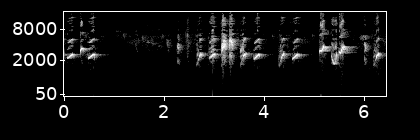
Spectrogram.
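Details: Sooty-headed bulbul singing like a white-rumped shama: a brief whistled opening, a quiet pause, then lively varied whistles and buzzy notes, including rising and falling slurs, delivered in quick short groups.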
